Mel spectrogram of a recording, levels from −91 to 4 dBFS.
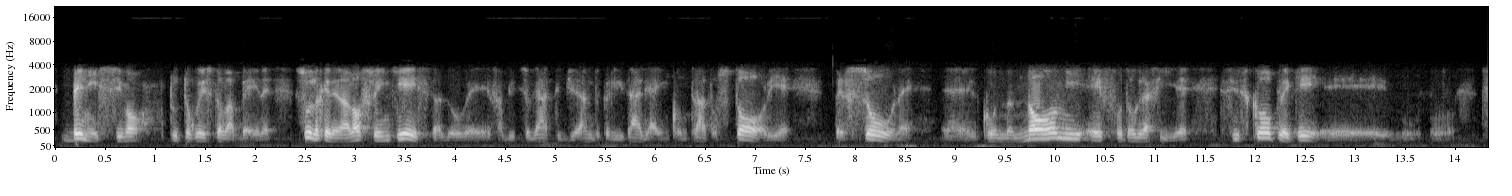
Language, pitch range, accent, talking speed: Italian, 355-435 Hz, native, 120 wpm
